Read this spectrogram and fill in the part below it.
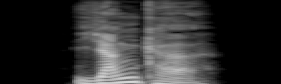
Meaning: A traditional Alpine jacket made of fulled sheep's wool
- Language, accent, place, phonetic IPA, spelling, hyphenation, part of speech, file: German, Germany, Berlin, [ˈjankɐ], Janker, Jan‧ker, noun, De-Janker.ogg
